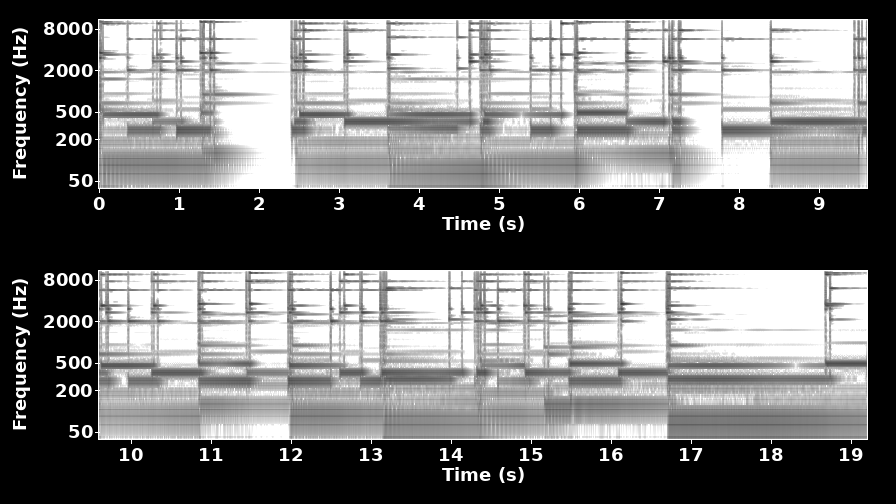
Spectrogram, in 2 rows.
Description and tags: Bells pop (F#major-100bmp)
100bpm, bells, keyboard, keys, loop, loopable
